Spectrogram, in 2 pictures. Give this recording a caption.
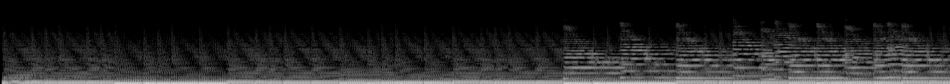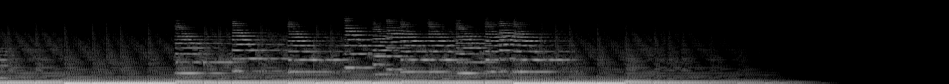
bass&lead tune
A short tune I made on Musescore and Audacity. The first part can be cut, and repeated as a background.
